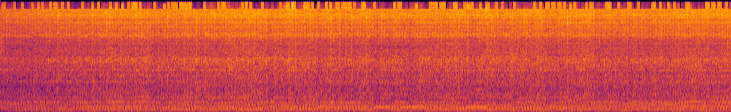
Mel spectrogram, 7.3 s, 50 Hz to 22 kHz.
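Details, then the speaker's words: 1971 Suzuki T500 500cc two-stroke motorcycle, sat 22 years: fast, uneven idle with rough wandering beat, sounds like sucking air; spraying makes it idle up, revealing an intake air leak at the manifold, where the gasket is missing and may be the cause. "So let's just check around the manifolds and everything for an air leak, because that's kind of what it sounds like. It sounds like it's sucking in air."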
